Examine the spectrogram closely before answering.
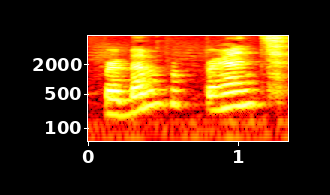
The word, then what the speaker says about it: Rembrandt: same time in the 1600s, how do you pronounce it? Remembrance, or yeah, Rembrandt.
